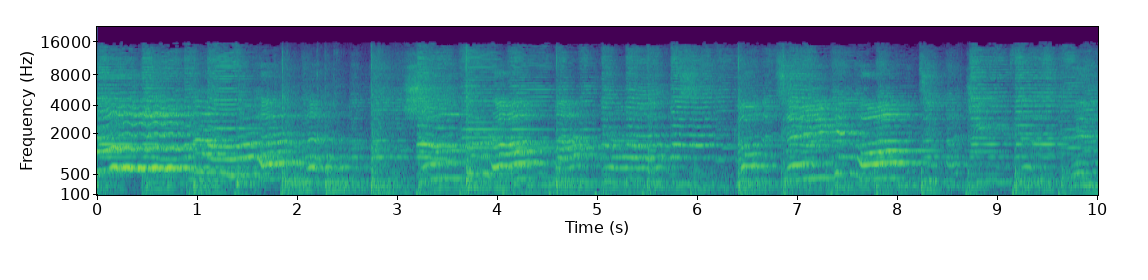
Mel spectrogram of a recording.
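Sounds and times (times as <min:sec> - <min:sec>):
harmonica: 0:00.0 - 0:10.0
woman's lead voice: 0:00.0 - 0:10.0.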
